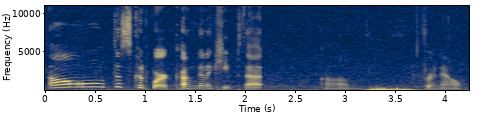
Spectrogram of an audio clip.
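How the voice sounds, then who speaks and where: A woman with a bright, fairly high voice chats casually while gaming on a stream. She teases her co-player playfully and swears freely. There is faint noise behind her. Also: very animated, measured pace, creaky, low-quality recording. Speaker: livestreamer playing an online game. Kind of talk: casual gameplay chat with a co-player.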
